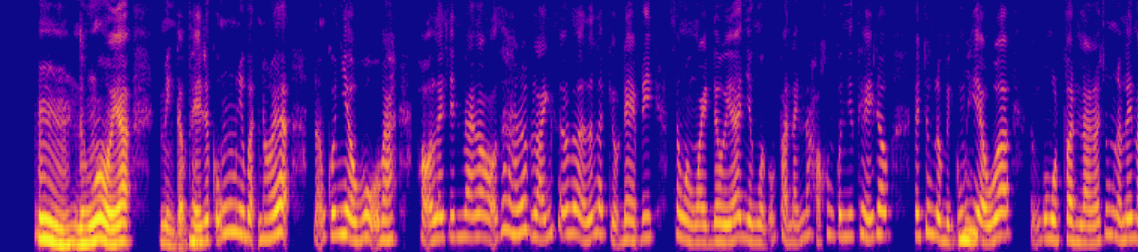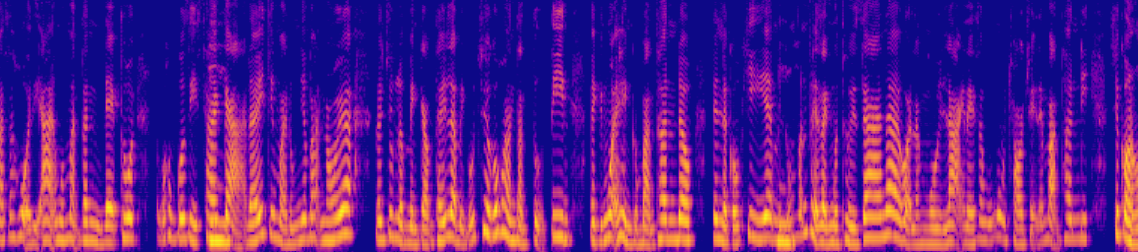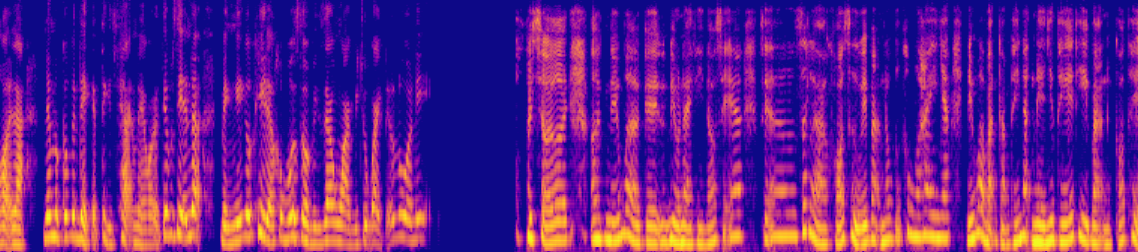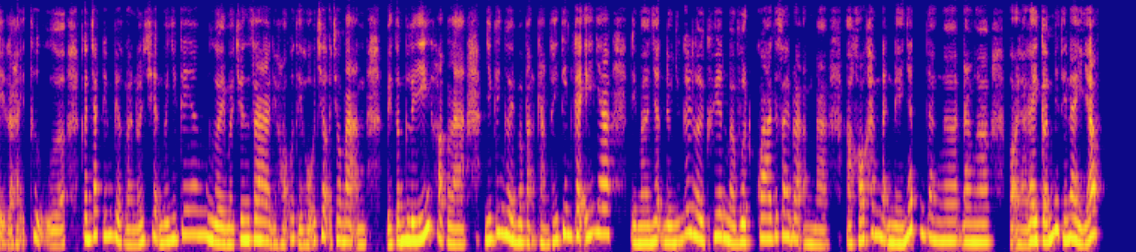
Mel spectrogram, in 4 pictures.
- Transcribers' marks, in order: tapping; other background noise
- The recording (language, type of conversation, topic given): Vietnamese, advice, Làm sao để bớt đau khổ khi hình ảnh của bạn trên mạng khác với con người thật?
